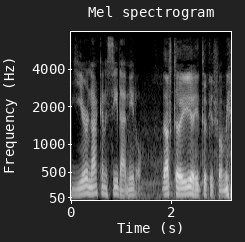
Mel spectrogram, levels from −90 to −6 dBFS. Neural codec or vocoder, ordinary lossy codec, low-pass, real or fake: codec, 44.1 kHz, 7.8 kbps, Pupu-Codec; MP3, 48 kbps; 7.2 kHz; fake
